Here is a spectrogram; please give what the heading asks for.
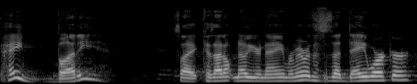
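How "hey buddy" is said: slow, drawn-out Hey buddy to a stranger; knowing hey buddy. Shown as a demonstration. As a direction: greet a nameless worker with a pointed slow buddy. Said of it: "I do this sometimes".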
